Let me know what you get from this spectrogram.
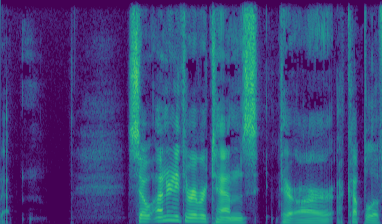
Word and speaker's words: Thames: Yeah, this is in London under the River Thames. Am I pronouncing that right? – You are.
